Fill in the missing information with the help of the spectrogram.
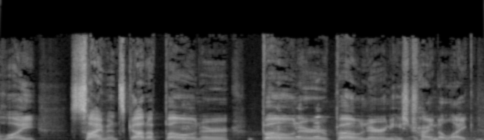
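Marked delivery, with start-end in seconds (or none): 0.0-2.3 high-pitched yell with words stretched out. Retelling a boy jumping up on his chair to call out another boy, retelling a yell. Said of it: "he just starts yelling".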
